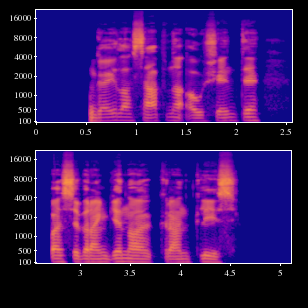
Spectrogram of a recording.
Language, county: Lithuanian, Klaipėda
